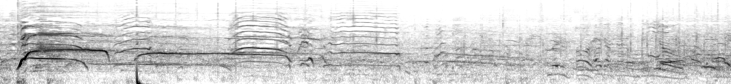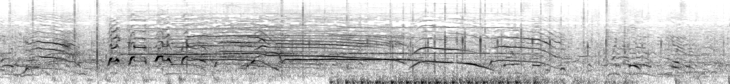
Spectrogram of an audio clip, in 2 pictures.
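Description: A woman screams and cheers excitedly close by.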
